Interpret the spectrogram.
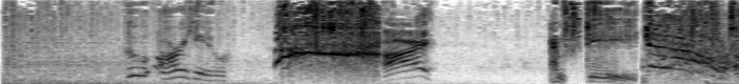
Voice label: scream get out; i am steve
